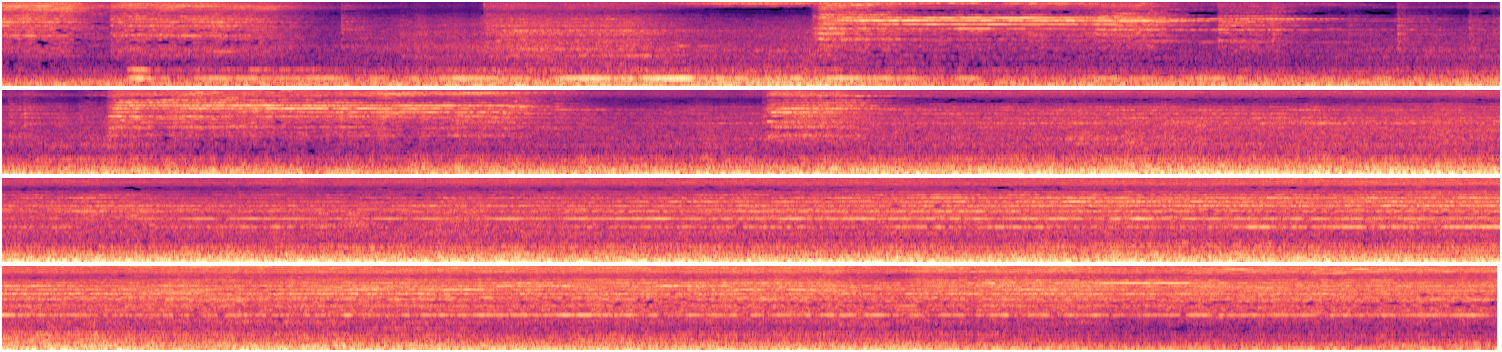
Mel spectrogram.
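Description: Freight cars of a CSX manifest train rolling slowly over the rails with a low rumble, their wheels squealing in several steady high-pitched tones. The squeal comes and goes in the first dozen seconds, then holds steady. The uploader takes it for brakes left applied and dragging on the wheels.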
